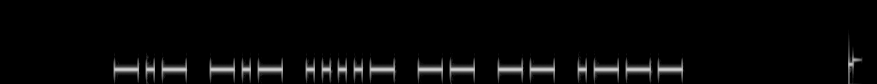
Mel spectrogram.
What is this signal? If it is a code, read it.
Morse code, heard as a keyed tone, about 15 wpm, 700 Hz. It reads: KK4MMJ
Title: USA Call Signs - 6 Characters - 3x Character Spacing - 15wpm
